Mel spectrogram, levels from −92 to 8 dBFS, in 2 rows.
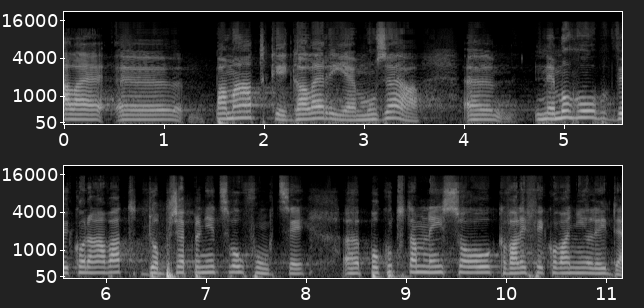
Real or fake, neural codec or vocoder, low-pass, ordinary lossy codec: real; none; 14.4 kHz; Opus, 16 kbps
